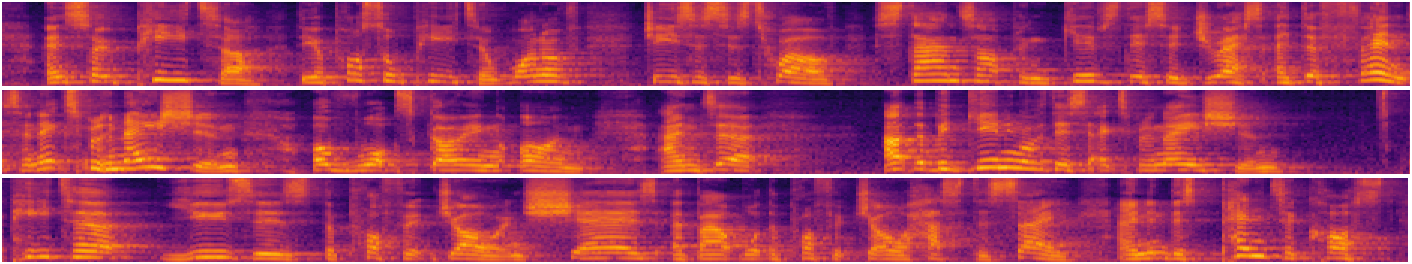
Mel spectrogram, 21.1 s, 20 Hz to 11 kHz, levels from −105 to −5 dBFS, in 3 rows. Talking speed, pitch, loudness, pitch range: 145 wpm, 195 Hz, -28 LUFS, 165-230 Hz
